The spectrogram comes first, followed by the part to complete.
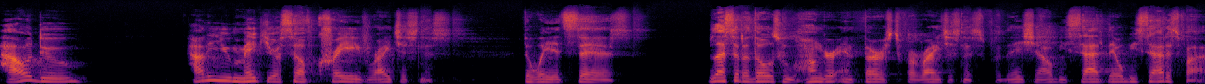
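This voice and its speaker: The speaker has a Southern US accent and an animated tone. The pace is fairly slow, with ordinary pitch variation. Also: man, medium pitch for a man. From Mississippi. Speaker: guest preacher and musician. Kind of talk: sermon.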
